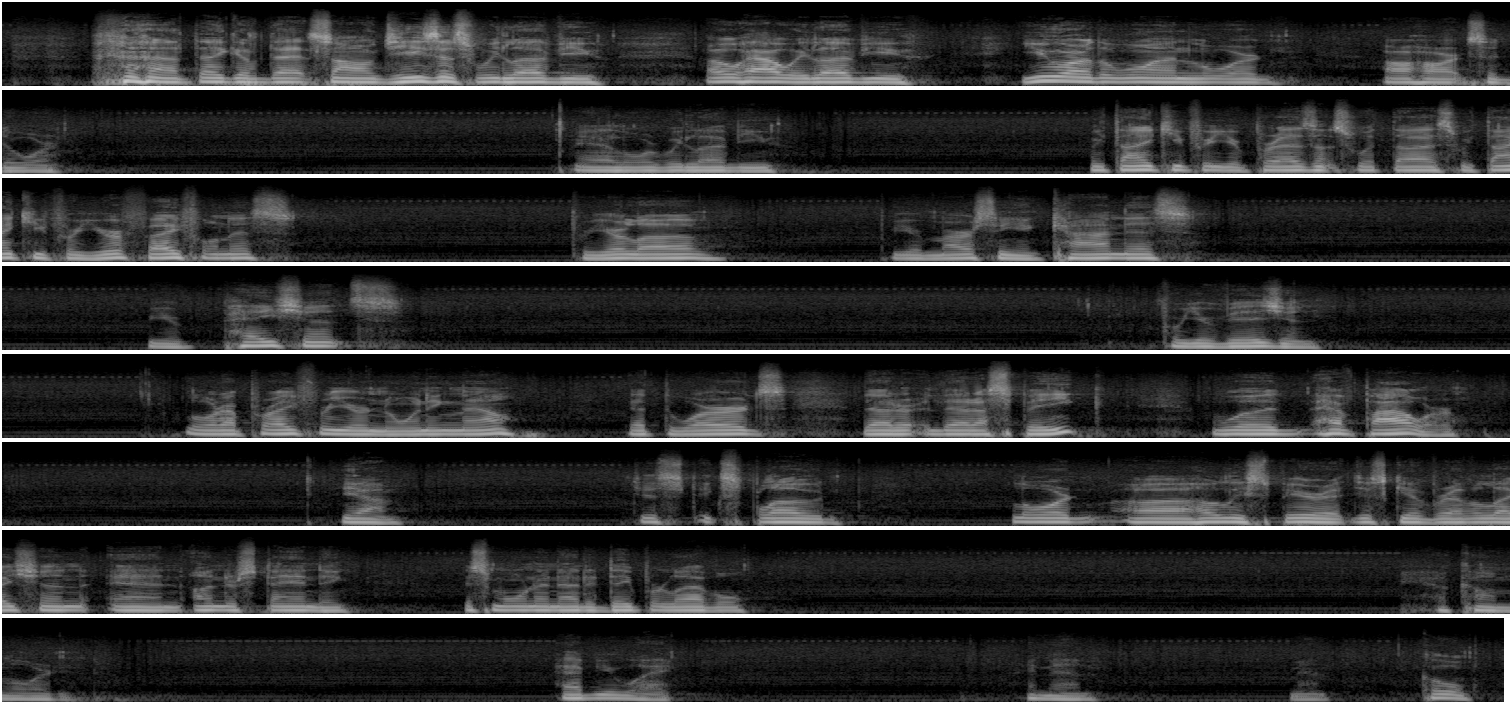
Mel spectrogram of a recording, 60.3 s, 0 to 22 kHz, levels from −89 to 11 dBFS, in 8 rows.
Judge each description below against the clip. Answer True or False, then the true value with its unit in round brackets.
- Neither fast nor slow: False (100 wpm)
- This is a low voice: True (110 Hz)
